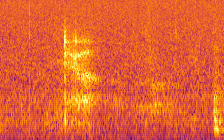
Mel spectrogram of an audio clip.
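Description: Near silence: room tone, with one faint short breathy sound from the man a little over half a second in.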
